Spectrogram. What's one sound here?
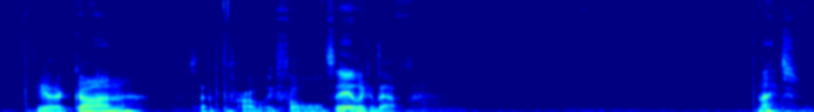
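Small plastic parts click together.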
